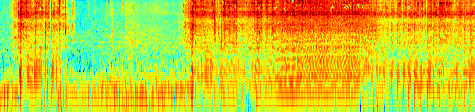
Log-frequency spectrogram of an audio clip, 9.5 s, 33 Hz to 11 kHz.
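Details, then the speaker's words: Craftsman Incredi-Pull 316.791810 two-stroke after carburetor rebuild kit and new gaskets and adjustment: a few pulls, then it catches into a steady buzzy idle, no throttle, no stumbling or surging. "So it took a little while, but I finally got it to go. Let's listen."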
